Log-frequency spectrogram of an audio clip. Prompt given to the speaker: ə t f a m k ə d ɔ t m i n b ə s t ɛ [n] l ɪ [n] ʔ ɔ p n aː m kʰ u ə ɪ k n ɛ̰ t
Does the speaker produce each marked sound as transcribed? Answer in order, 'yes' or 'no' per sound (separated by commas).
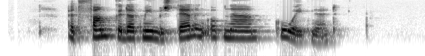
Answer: no, no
